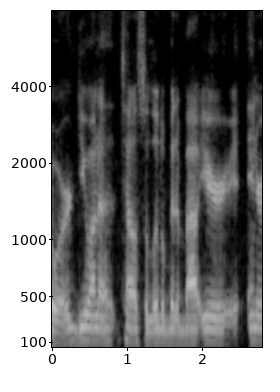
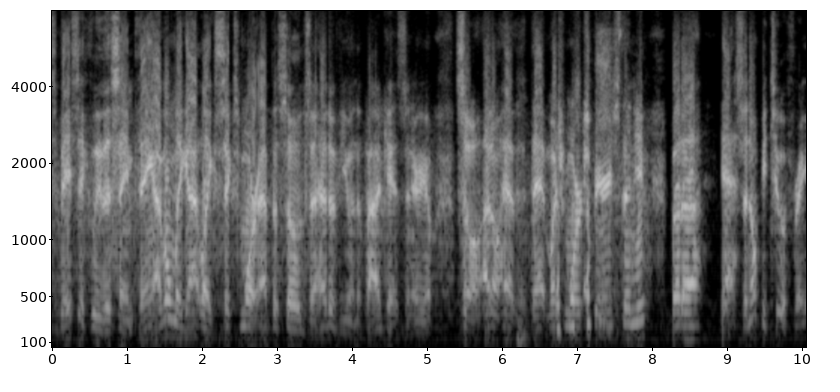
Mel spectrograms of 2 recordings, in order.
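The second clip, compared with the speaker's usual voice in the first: speaking through a voice filter. Reassuring a fellow podcast newcomer, speaking with the voice filter still on. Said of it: "I still have the voice filter on".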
